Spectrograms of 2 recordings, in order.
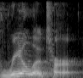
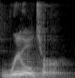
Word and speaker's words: realtor: by native speakers because some native speakers add an extra syllable and they say realtor, realtor, and they say it with 3 syllables, realtor, when in fact it's 2 syllables, realtor, realtor. So if you hear a native speaker say realtor, just know that that's an alternative pronunciation, but some people get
